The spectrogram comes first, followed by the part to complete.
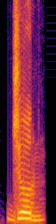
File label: "john", Indian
